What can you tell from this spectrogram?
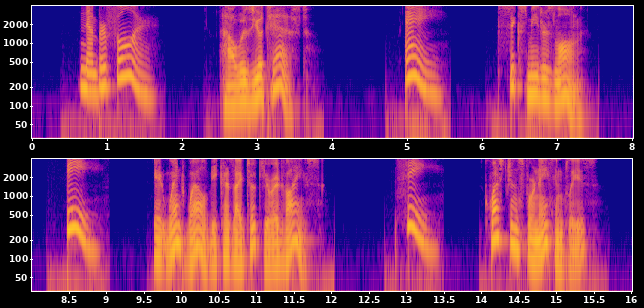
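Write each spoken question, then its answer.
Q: How was your test?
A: B: It went well because I took your advice.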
